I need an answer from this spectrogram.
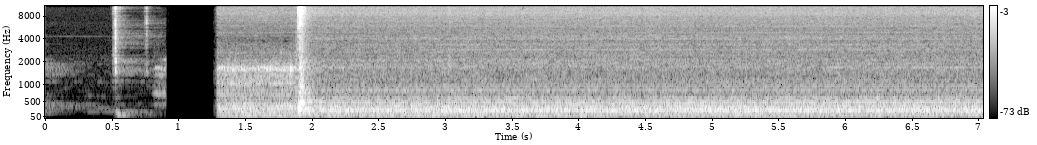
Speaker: sometimes especially when we just got a new refrigerator if we haven't turn up the water up the ice maker should be turned off because it will attempt to take water and this is a noise you will hear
